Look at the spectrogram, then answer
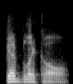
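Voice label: "biblical", American English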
